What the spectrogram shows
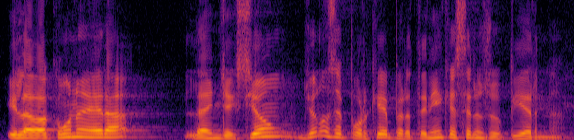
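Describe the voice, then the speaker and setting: A man preaching a sermon, telling emotional stories and swinging between loud passages and hushed ones. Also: on the high side, lively intonation, brisk. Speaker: pastor. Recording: reverberant hall.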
